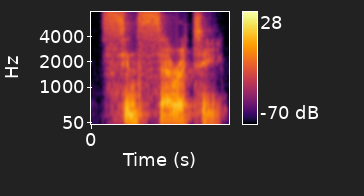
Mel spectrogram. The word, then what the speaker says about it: sincerity: Now here, the letter C in the word is pronounced S, the same as the letter S at the beginning of the word, sincerity. And sincerity, stress syllable on the third, since, and since the second syllable, sincerity.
